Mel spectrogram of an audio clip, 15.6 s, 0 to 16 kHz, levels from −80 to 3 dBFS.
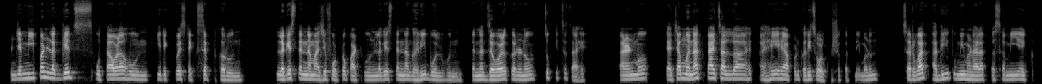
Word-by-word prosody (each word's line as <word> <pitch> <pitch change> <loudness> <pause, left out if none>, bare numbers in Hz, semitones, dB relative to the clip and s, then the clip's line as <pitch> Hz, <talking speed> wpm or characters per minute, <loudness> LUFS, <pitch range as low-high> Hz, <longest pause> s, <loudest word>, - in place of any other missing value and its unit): म्हणजे 145 +3 +1
मी 175 +2 +1
पण 215 -1 +5
लगेच 190 +2 +3 0.2
उतावळा 150 +1 +3
होऊन 145 -3 -2
ती 135 +2 -10
रिक्वेस्ट 145 0 -5
एक्सेप्ट 155 - -4
करून, 125 -2 -3 0.6
लगेच 160 +3 +5
त्यांना 150 -3 +3
माझे 140 -1 +1
फोटो 145 +1 -5
पाठवून, 130 -2 -4
लगेच 140 +2 -2
त्यांना 140 -2 -2
घरी 135 +1 -1
बोलवून, 120 -3 -6
त्यांना 135 0 -4
जवळ 135 +2 +5
करणं 140 0 -1 0.2
चुकीचंच 185 -2 -11
आहे. 110 - -5 0.5
कारण 140 0 +4
मग 160 +3 -1 0.3
त्याच्या 165 - +3
मनात 165 +2 +6
काय 180 -1 +9
चाललं 160 -2 +2 0.3
आहे 140 +4 -2
हे 160 - 0
आपण 145 0 0
कधीच 140 +1 -3
ओळखू 105 - -4
शकत - - -15
नाही. 65 - -14
म्हणून 135 +3 -6 0.4
सर्वात 145 +5 +5
आधी 150 +5 -1
तुम्ही 150 -2 -1
म्हणालात 140 -1 +1
तसं 135 +1 -8
मी 140 +1 -2
एक 140 0 -7
145 Hz, 175 wpm, -26 LUFS, 135-160 Hz, 0.6 s, काय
